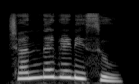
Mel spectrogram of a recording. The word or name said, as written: ಚಂದಗೆಡಿಸು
